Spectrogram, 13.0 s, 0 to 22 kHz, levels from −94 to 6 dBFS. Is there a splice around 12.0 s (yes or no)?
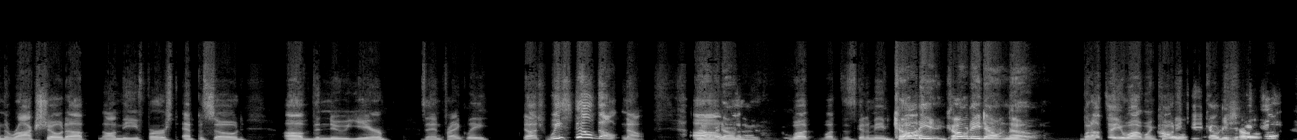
no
